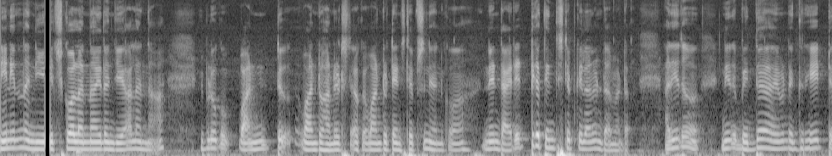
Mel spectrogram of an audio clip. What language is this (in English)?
Telugu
